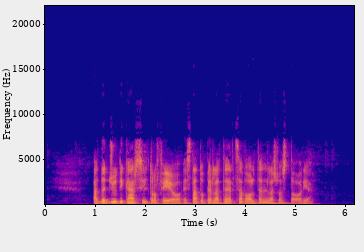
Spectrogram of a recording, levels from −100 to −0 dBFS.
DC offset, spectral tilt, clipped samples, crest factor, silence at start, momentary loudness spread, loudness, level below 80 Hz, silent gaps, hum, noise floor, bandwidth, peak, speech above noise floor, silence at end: under 0.1%; -5 dB/octave; under 0.1%; 20 dB; 0.95 s; 10 LU; -29 LUFS; -64 dBFS; none; none; -80 dBFS; 7.6 kHz; -10 dBFS; 51 dB; 0.8 s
